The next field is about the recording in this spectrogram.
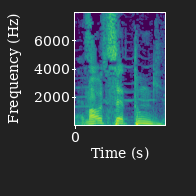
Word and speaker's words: Mao Tse-tung: E Mao Tse-tung, é isso? – Mao Tse-tung.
